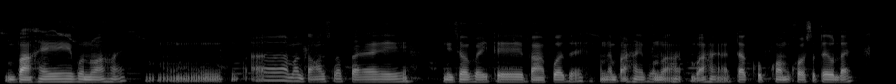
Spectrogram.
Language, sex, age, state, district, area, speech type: Assamese, male, 18-30, Assam, Golaghat, rural, spontaneous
